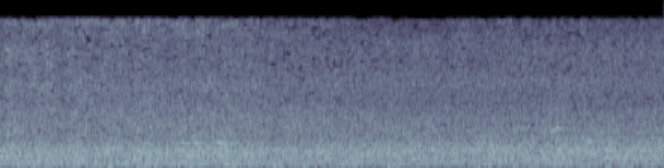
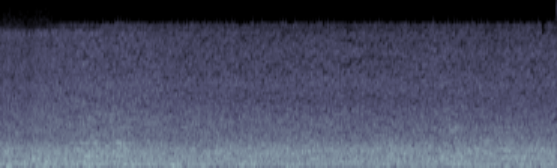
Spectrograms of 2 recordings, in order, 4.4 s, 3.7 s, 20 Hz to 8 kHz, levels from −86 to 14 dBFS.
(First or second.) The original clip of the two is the first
